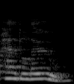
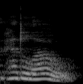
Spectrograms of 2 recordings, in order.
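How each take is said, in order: First: The final vowel is an 'oo' sound. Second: The final vowel is an 'oh' sound. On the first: The speaker calls it wrong. "it's not a pedaloo" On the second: The speaker calls it right. "It's a pedalo"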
